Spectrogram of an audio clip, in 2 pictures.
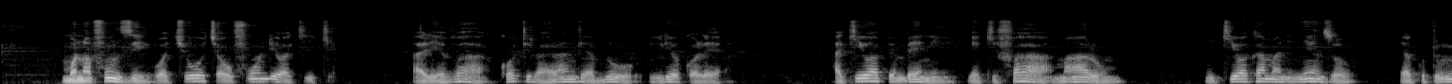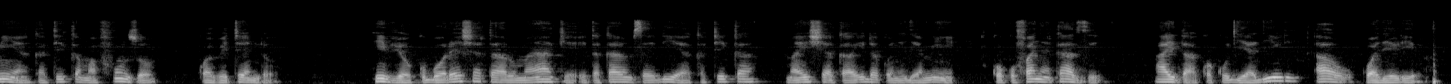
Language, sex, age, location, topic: Swahili, male, 25-35, Dar es Salaam, education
